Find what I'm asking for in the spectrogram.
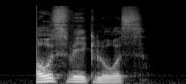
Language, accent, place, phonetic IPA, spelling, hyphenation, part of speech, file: German, Germany, Berlin, [ˈaʊ̯sveːkˌloːs], ausweglos, aus‧weg‧los, adjective, De-ausweglos.ogg
- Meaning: desperate, hopeless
